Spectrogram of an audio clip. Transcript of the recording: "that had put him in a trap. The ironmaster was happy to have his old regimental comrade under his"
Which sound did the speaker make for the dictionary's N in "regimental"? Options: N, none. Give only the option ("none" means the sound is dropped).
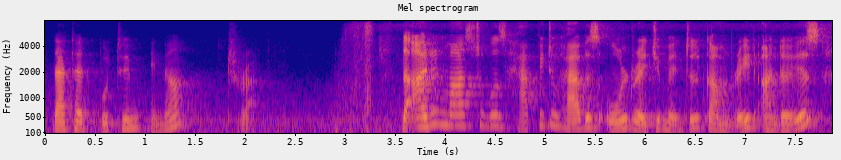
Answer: N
